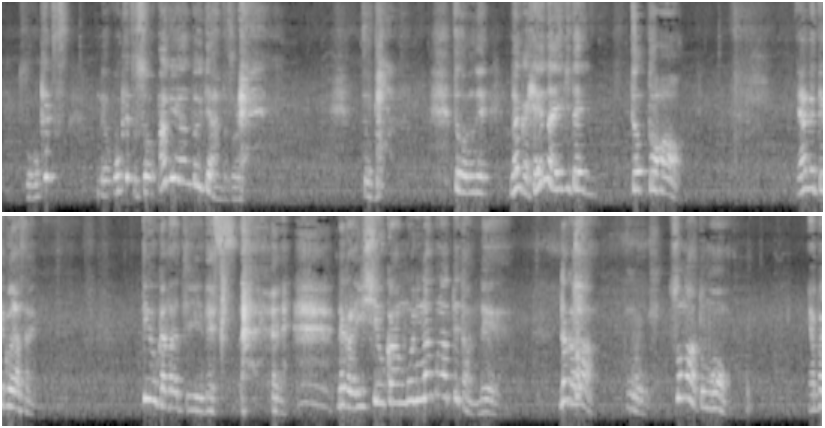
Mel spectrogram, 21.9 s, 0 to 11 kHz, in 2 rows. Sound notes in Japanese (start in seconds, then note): 3.1 笑い; 9.6 笑い; 14.1 笑い。意味不明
